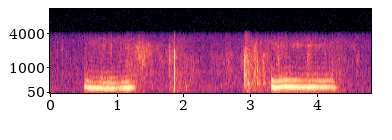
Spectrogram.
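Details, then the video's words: Snoring from a sleeping cat: two hummed breaths roughly three seconds apart, the second steadier and longer, with a couple of soft clicks in between. "The Snoring Cat"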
